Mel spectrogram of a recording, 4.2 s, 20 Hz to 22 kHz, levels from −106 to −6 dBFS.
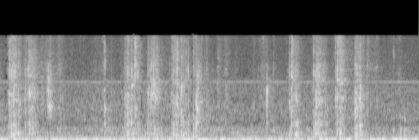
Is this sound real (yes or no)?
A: yes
